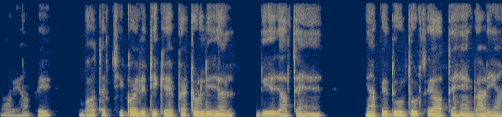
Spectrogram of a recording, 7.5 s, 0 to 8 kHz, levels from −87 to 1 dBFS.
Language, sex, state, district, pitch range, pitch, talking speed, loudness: Hindi, male, Bihar, Lakhisarai, 125-130 Hz, 130 Hz, 150 wpm, -21 LUFS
